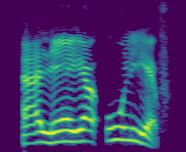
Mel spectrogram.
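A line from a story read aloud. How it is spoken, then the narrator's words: Shouting into phone. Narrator (Russian): кричал Дек в трубку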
